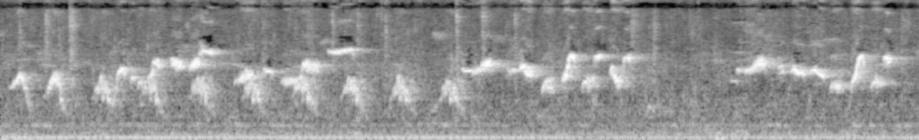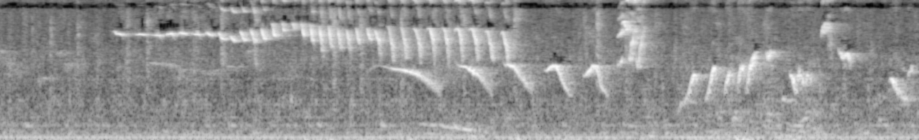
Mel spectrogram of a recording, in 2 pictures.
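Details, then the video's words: Two Aceh white-rumped shamas, Ujong Pancu and Tangse, sing against each other. Dense clusters of quick chirped notes come in bursts, with a high buzzy trill and fluttering sounds near the end. "Murai Ujong Pancu sparing dengan Murai Tangse"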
